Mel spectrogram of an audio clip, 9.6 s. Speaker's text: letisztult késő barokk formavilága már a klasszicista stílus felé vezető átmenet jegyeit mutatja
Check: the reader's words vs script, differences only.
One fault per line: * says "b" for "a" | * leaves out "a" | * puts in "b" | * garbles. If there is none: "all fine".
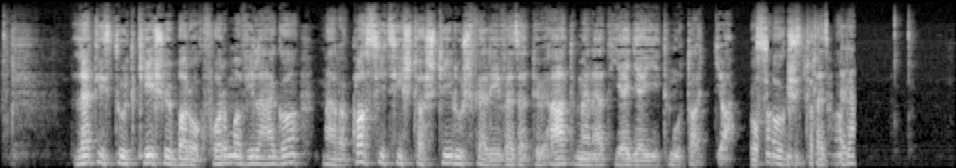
* garbles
